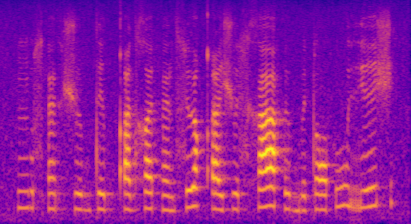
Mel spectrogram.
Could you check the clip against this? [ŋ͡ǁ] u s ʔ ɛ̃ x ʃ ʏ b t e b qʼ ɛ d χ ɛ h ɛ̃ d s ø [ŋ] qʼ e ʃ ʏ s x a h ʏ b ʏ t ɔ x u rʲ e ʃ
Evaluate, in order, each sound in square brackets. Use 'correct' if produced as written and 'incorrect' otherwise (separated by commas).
incorrect, incorrect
